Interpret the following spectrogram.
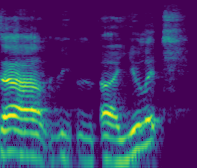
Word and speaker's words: Ulich: He is Ulich. Ulich, okay. I had a feeling when I was looking at it, I was saying it wrong. Your thoughts? Some people might say Lulich, some people might say Ulich.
